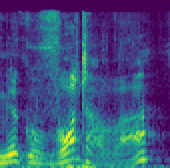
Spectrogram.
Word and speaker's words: Mirko Votava: Mirko Votava, so auf der ersten Silbe, stark.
